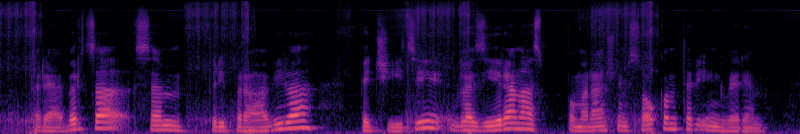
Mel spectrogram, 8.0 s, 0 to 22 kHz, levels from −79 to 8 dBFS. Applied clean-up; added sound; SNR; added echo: none; Domestic sounds, home sounds; 17 dB; none.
